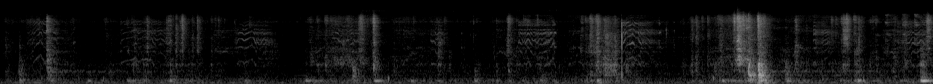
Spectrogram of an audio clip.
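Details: Newborn ferret kits, only a few hours old, in a workshop give thin, high squeaks in short clusters. Steady rustling and handling noise runs underneath.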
